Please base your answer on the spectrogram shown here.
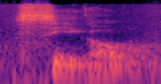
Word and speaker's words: Siegel: Uh, my name is Seagull and that is spelled S I E G E L.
